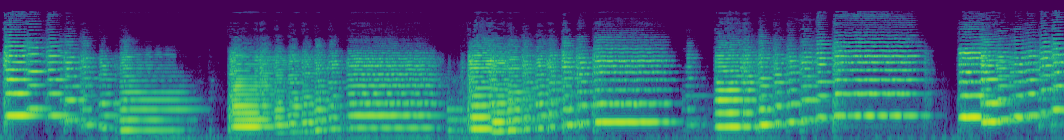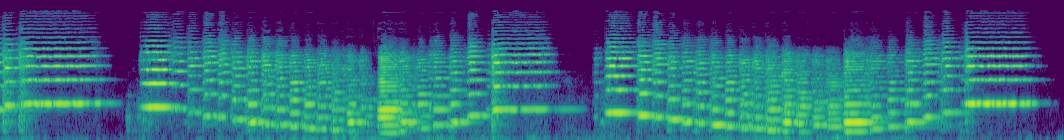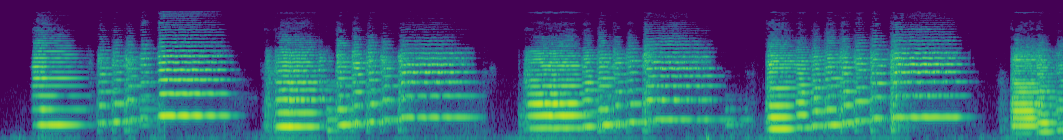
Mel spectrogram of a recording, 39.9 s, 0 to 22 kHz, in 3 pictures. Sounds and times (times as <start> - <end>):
Violin, fiddle: 0.0 - 26.4, 27.0 - 39.8.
